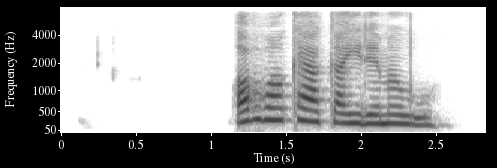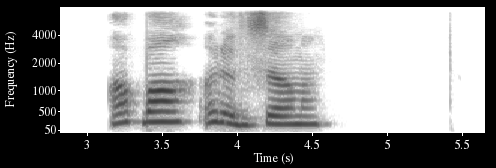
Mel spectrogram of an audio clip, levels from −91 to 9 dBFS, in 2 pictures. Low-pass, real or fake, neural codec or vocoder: 7.2 kHz; fake; codec, 16 kHz, 1 kbps, X-Codec, WavLM features, trained on Multilingual LibriSpeech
